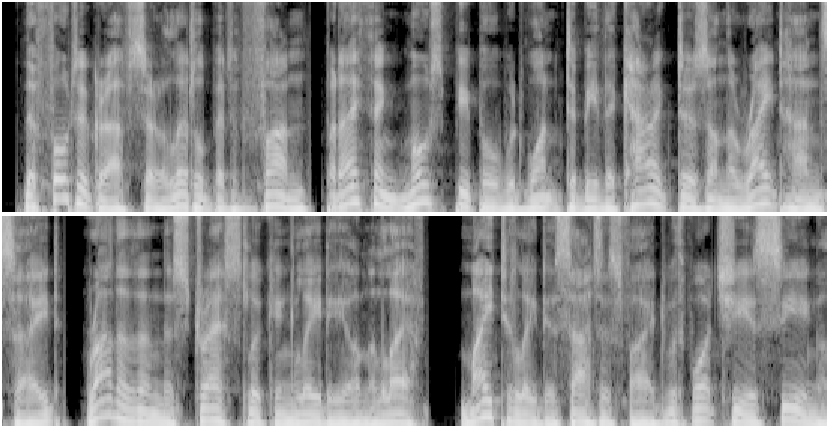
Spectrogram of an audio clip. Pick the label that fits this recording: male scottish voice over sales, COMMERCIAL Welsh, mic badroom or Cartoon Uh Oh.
male scottish voice over sales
